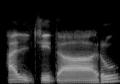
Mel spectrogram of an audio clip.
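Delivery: الجدارو said slowly as al-jidaaru, the l clear; الجدارو spoken slowly with a clear al; slow teaching model. Shown as a demonstration. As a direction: stretch out الجدارو, sounding the lam. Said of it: "لام کی آواز آ رہی ہے".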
